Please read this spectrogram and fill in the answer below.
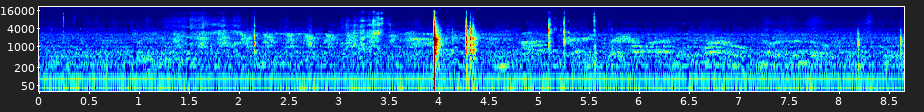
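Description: Small hard objects being handled on a work surface: one sharp click about four seconds in, a second soon after, then a few lighter clicks.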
